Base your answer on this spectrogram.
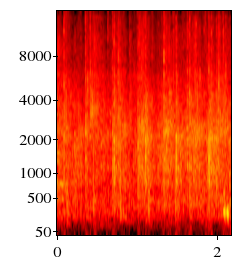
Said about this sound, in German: ein Applaus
